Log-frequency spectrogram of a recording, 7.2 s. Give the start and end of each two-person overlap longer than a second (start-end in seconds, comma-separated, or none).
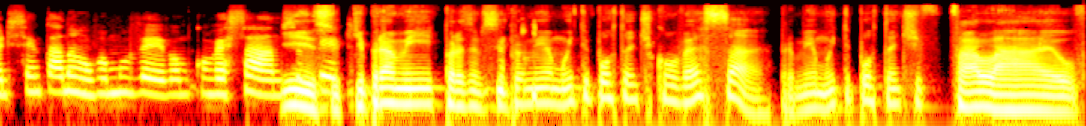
none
